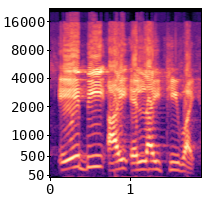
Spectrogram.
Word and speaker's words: ability: we can remember it all it by words will have third syllable from the last stress and thank you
